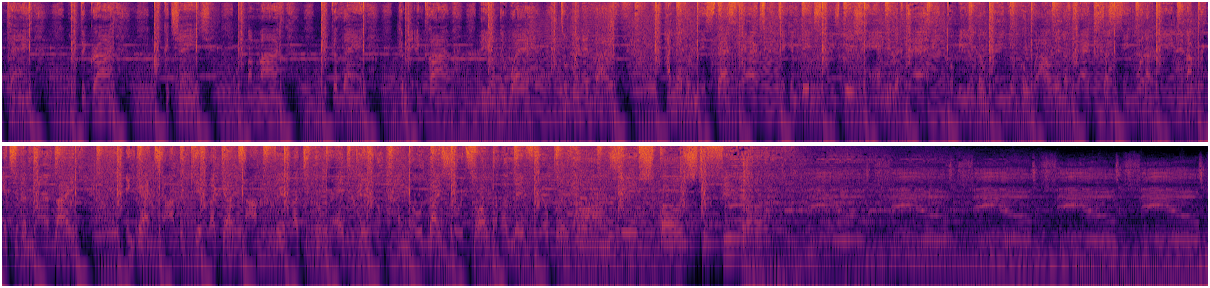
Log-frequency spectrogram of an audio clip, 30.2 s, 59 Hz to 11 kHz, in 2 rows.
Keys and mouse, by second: 1.8-2.9 drag, 5.4 alt+shift+click, 6.8 alt+shift+click, 7.3 alt+shift+click, 9.7 alt+shift+click, 10.3 alt+shift+click, 11.7 alt+shift+click, 13.1 alt+shift+click, 14.6 click, 16.9 alt+shift+click, 19.2-20.2 drag, 21.5 click, 23.3 alt+shift+click, 24.6 alt+shift+click, 25.4 alt+shift+click, 28.3 alt+shift+click, 29.4 alt+shift+click.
